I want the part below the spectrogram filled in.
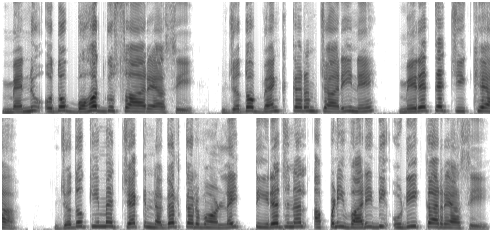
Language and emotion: Punjabi, angry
